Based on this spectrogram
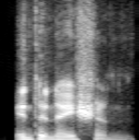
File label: "intonation", American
